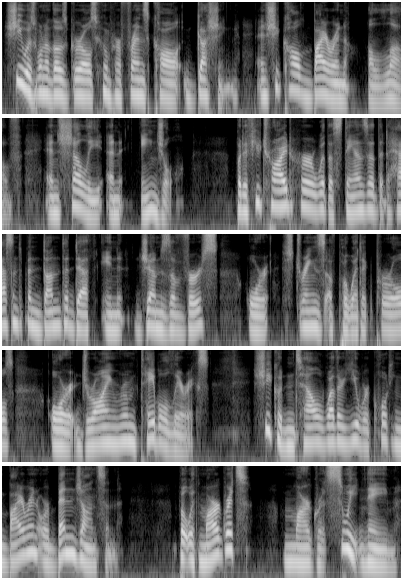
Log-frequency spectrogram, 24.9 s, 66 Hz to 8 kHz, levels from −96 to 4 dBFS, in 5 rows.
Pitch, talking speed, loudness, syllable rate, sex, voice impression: 145 Hz, 155 wpm, -21 LUFS, 4.3 syllables/s, male, very masculine, very adult-like, slightly thick, tensed, powerful, slightly dark, slightly hard, clear, fluent, cool, very intellectual, refreshing, very sincere, calm, friendly, reassuring, slightly unique, slightly elegant, wild, slightly sweet, lively, strict, slightly intense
